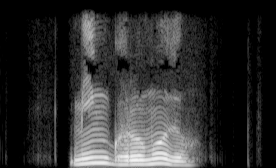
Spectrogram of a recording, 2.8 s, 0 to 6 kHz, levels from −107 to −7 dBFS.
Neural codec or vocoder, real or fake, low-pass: none; real; 5.4 kHz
